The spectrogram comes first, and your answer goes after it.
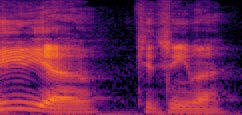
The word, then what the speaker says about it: Hideo Kojima: Hideo Kojima. Oh my gosh, I just butchered that name. Yeah. Butchered it. Hideo Kojima, Hideo Kojima.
